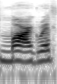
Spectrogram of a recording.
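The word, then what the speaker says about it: Margareth: to introduce myself again my name is Margaret with an H at the end it is silent I know my parents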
